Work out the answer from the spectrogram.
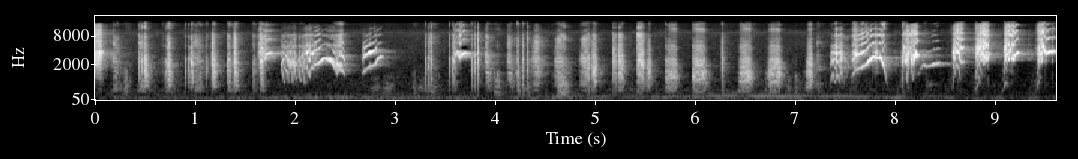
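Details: Javan myna in energetic song; rapid string of clicks and harsh rasping bursts mixed with squeaky upslurred whistles, delivered loud and almost without pause.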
